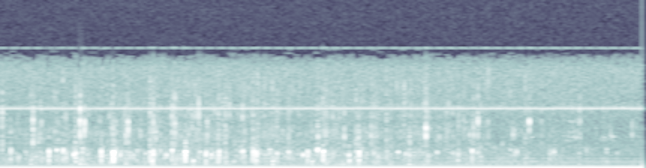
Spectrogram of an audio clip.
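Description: Steady electrical mains hum on the recording. Over it, faint scattered clapping thins out and dies away about three seconds in.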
